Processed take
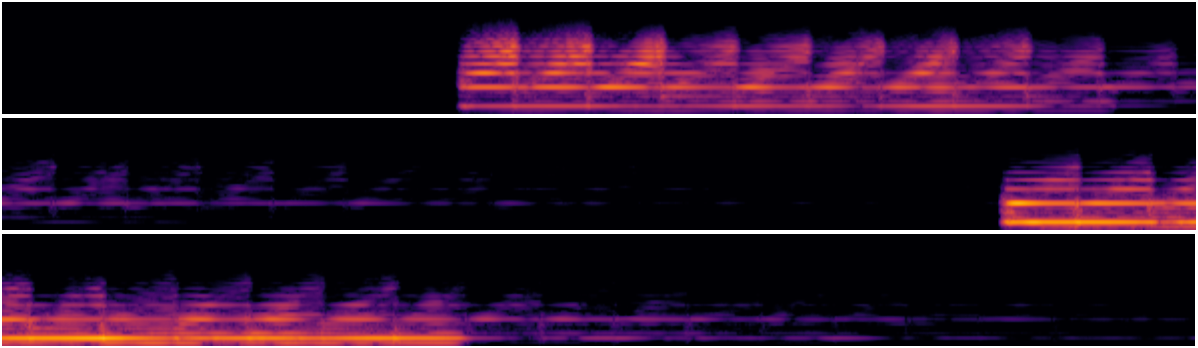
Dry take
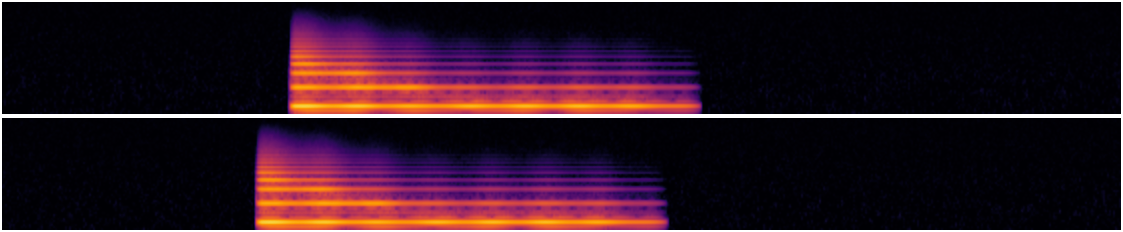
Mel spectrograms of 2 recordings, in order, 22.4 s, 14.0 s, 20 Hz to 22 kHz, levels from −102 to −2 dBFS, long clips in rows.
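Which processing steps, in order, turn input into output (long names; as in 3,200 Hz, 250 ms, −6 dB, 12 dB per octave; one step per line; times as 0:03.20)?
noise gate −21 dBFS, range −8 dB
dynamic equaliser 2,800 Hz, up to −4 dB, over −41 dBFS, Q 7.3
in parallel at +1 dB: downward compressor 16 to 1, threshold −24 dBFS, peak gain reduction 12.5 dB
on the sum: leveller curve on the samples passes 5
on a send: delay with a band-pass on its return 478 ms, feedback 52%, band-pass 1,500 Hz, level −16.5 dB
on the sum: chorus effect 0.34 Hz, delay 16 ms, depth 4.1 ms
auto-filter low-pass saw up 3.5 Hz 710–3,600 Hz
time stretch by phase vocoder 1.6×
band-pass filter sweep 4,500 Hz → 250 Hz, 0:13.28–0:13.96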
